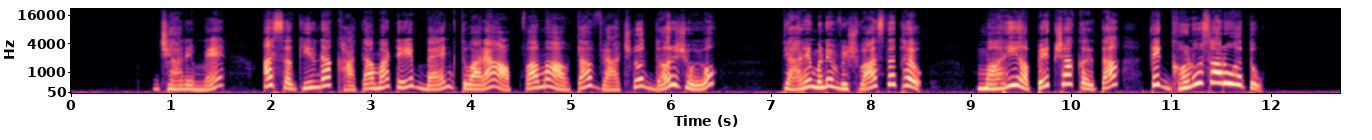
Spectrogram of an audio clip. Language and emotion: Gujarati, surprised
